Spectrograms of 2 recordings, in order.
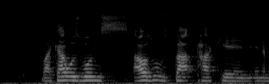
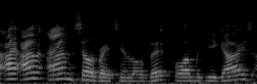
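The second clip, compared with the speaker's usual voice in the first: ordinary talk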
